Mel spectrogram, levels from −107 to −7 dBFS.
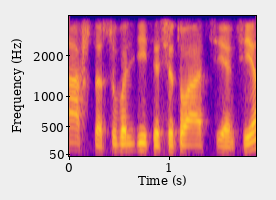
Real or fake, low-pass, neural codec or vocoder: real; 3.6 kHz; none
